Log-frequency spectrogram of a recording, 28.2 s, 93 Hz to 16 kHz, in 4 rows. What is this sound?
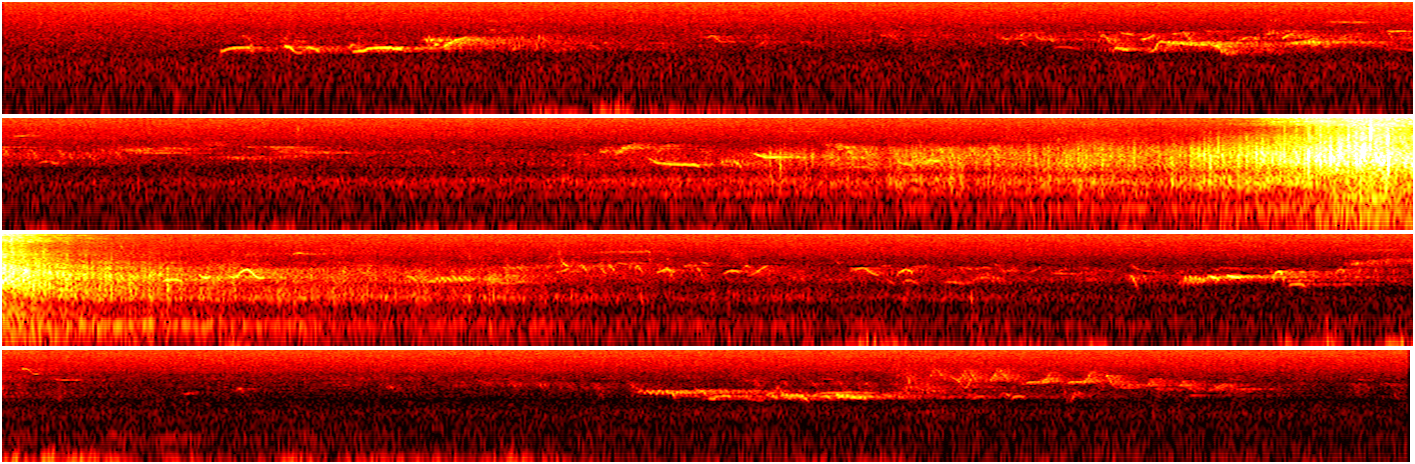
Bike passing-by
MTB bike on a forest road passing-by fast. Some birds in background audible.
Recorded with 2x WM-61A capsules plugged into iRiver IFP-790. Little noise reduction in Audigy.
bike, downhill, forest, mtb, passing-by, road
